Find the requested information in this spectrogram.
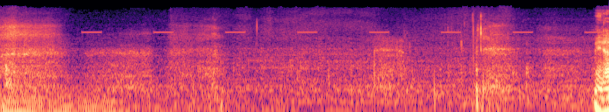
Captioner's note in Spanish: sonido del monitor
